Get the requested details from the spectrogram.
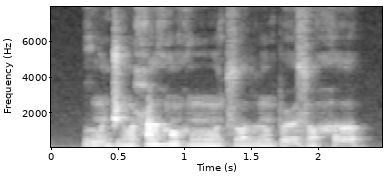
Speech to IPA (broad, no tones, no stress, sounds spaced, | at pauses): ɣ õ d͡ʒ õ ħ əː ɦ ɔ̃ ɦ õː t͡s ɔ r õ p ə˞ z ɔ h ʌ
